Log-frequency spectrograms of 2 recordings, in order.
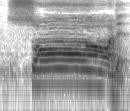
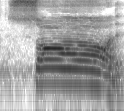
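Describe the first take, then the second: First: It has a heavy s and dark, o-like vowel. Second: The same.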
